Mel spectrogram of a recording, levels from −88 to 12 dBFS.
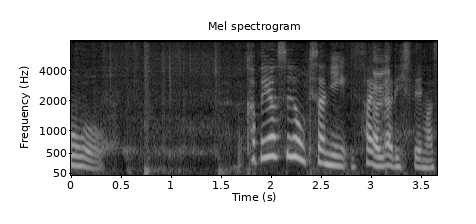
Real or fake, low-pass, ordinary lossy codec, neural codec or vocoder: fake; none; none; codec, 16 kHz, 0.8 kbps, ZipCodec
